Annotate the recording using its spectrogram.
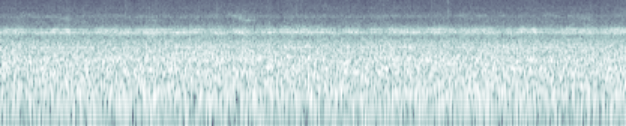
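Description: A high-speed train rumbles steadily along the tracks.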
